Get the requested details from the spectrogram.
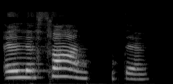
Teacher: Наголос на передостанній склад, нагадую.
